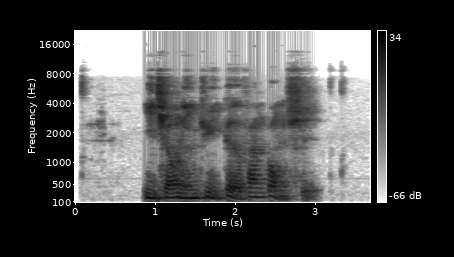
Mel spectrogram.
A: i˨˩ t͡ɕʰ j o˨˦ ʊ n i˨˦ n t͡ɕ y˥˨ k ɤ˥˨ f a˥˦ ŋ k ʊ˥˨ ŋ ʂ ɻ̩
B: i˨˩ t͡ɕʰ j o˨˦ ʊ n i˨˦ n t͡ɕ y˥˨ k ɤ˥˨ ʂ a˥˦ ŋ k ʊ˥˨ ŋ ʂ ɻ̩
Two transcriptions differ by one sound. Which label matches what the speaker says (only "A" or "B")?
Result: A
